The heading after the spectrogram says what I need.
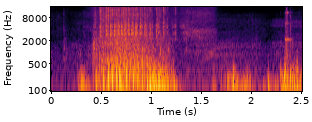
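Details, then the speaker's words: JAP 36cc two-stroke engine coupled to a Stuart water pump, throttle pinned open, long rasping pull-start then a few weak pops that die out; cranks but won't start, good spark but dry plug, suspected carburetor fuel delivery problem. "Oh, our plug is a little bit dry, guys. So, I think we have a spark. I think we have fuel delivery issue."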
